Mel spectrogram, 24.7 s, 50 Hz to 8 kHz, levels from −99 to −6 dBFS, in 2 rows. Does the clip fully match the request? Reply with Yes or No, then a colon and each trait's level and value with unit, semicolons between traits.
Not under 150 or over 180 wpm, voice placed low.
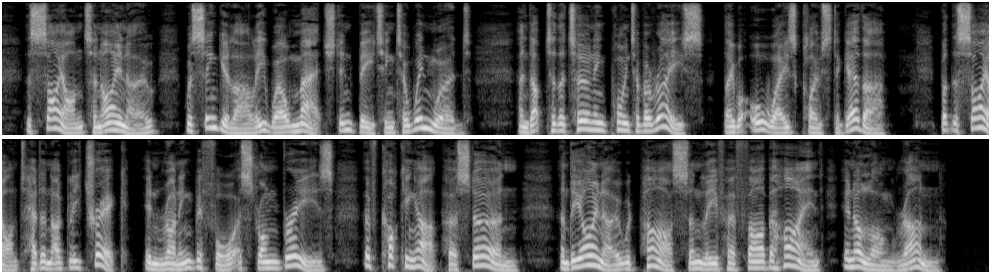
No: average, 140 wpm; low, 130 Hz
